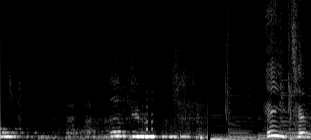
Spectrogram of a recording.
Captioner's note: laughing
